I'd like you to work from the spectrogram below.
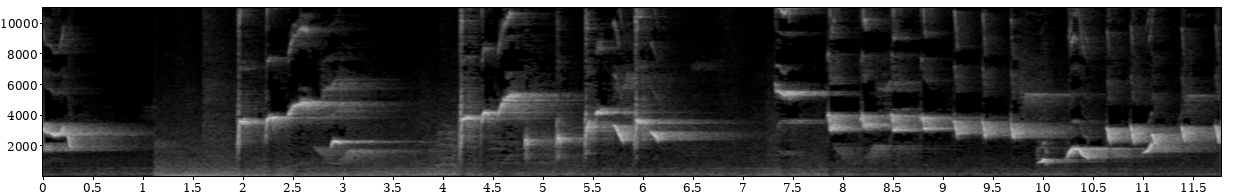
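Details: Master song of a white-rumped shama, meant to rouse silent birds into singing, with bright whistles, upward and downward slides and a rapid string of repeated notes toward the end, over a low hum.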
